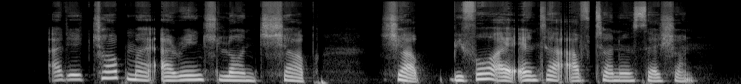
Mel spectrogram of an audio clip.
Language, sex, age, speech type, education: Nigerian Pidgin, female, 15-29, spontaneous, tertiary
